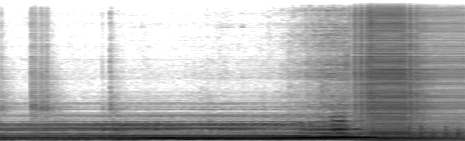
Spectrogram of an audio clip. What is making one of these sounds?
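Sustained electric guitar and steel guitar tones swell and ring.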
